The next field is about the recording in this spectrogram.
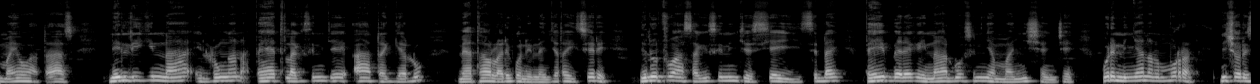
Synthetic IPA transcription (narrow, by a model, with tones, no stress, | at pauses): ma˨jɛ˦wa˨ta˨˦s | ne˦li˦k̬i˦na˦ʔɪ˨ltu˦ŋa˦na̰˨pɛ˦tɪ˦la˨kɪ˦si˦ni˦ɲt͡ʃɛ˦a˦ta˨ɡi˨a˨lu˦ | mɛ˨ta˦ɔ˨la˨ɾi˦ko˨ni˨lɛ˨ɲd͡ʒɛ˦ta˦i˨se˦ɾe˨ | ne˦lo˦tu˦a˦˨sa˨kɪ˦s̬i˦ni˦ɲt͡ʃe˨sja˦i˨sɪ˦da˦i˦ | pɛ˦ɪ˦bɛ˨lɛ˦kɛ˨jna˨˦do˦sɪ˦nɪ˦ɲa˨ma˨ɲi˦ʃɛ˨nt͡ʃɛ˦˨ | wo˦ɾe˨nɪ˨ɲa˦na˨lmʊ˦ɾa˨n | nɪ˦ʃɔ˦ɾɪ˦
